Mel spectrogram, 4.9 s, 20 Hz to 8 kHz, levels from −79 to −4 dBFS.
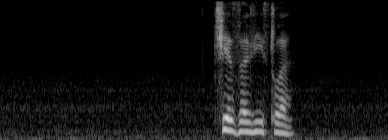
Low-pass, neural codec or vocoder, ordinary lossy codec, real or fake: none; none; none; real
